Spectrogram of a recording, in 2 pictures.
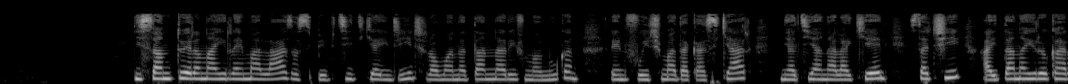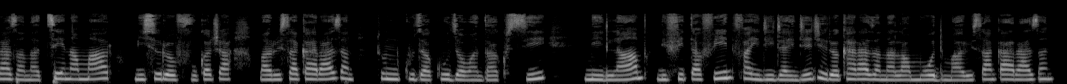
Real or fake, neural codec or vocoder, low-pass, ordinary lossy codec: real; none; 14.4 kHz; MP3, 48 kbps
